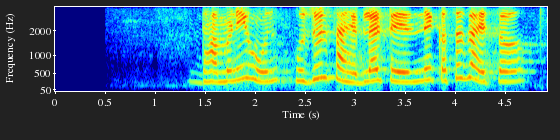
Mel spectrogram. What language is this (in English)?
Marathi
